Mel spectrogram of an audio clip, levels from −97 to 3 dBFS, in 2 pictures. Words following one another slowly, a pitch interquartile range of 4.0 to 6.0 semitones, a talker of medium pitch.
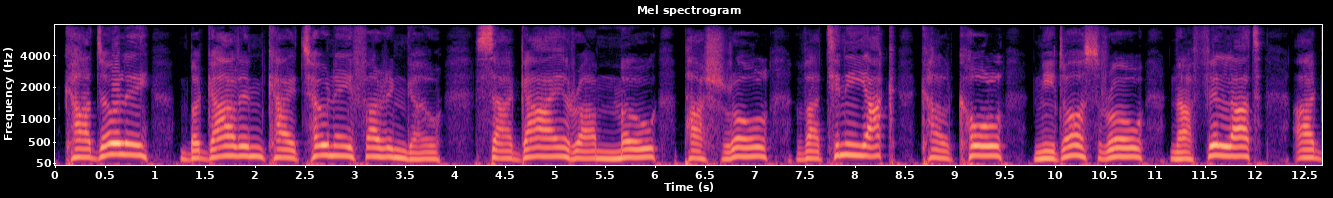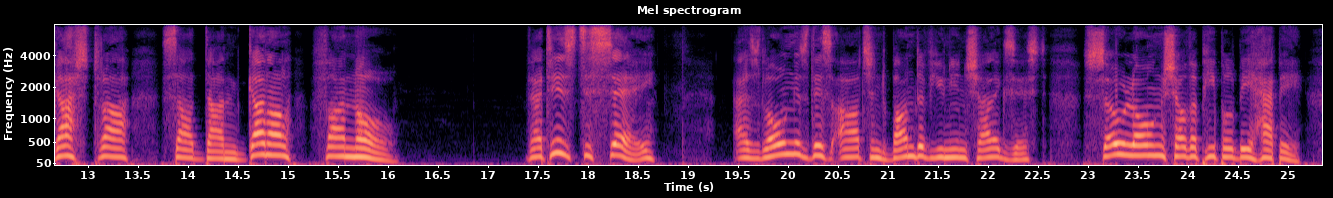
Yes: slow, 95 wpm; average, 4.5 semitones; medium, 180 Hz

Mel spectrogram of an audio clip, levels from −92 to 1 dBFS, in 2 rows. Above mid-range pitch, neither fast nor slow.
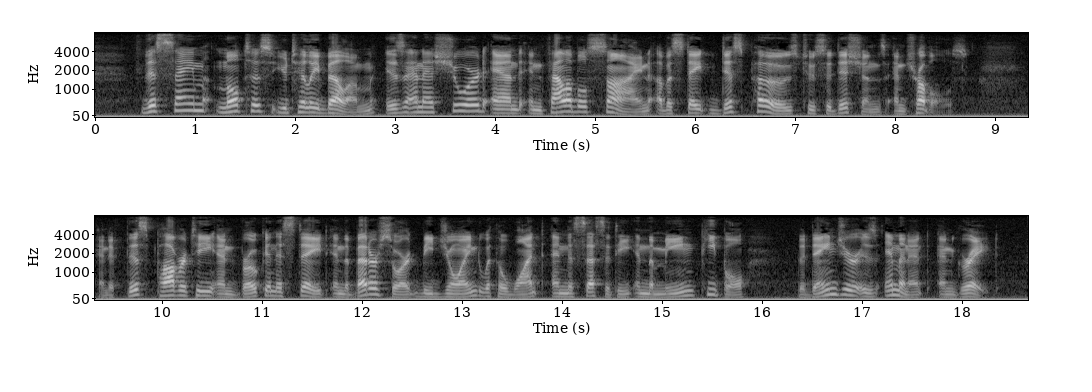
No: medium, 145 Hz; average, 150 wpm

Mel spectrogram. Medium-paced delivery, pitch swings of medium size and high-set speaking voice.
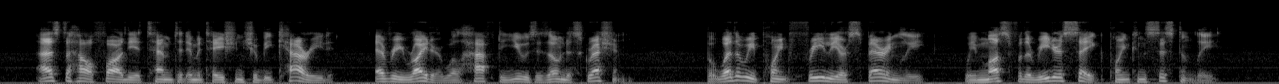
No: average, 165 wpm; average, 4.0 semitones; low, 110 Hz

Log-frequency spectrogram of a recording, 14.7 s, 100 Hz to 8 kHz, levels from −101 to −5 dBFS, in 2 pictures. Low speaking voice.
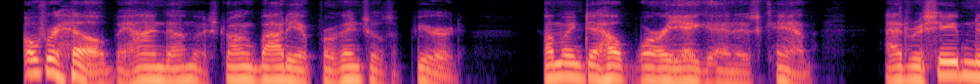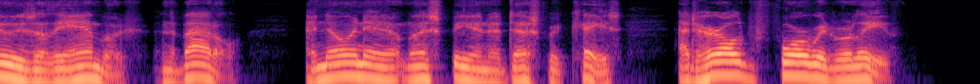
Yes: low, 120 Hz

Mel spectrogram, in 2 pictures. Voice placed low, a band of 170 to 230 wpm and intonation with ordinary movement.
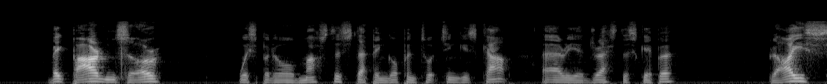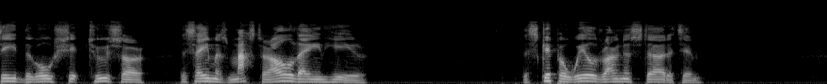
No: low, 115 Hz; average, 140 wpm; average, 4.5 semitones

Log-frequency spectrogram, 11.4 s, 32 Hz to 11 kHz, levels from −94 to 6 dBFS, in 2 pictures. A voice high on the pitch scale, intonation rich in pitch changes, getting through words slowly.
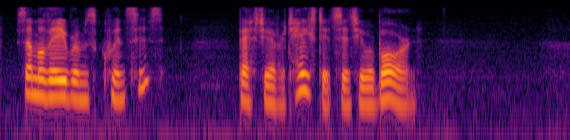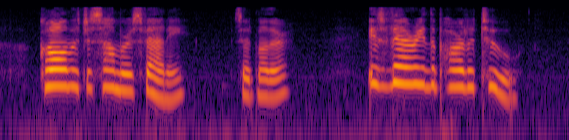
Yes: high, 225 Hz; wide, 8.3 semitones; slow, 125 wpm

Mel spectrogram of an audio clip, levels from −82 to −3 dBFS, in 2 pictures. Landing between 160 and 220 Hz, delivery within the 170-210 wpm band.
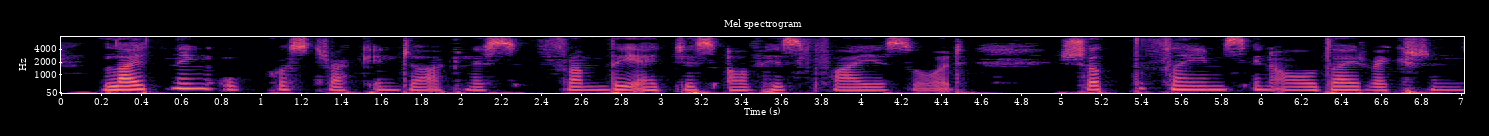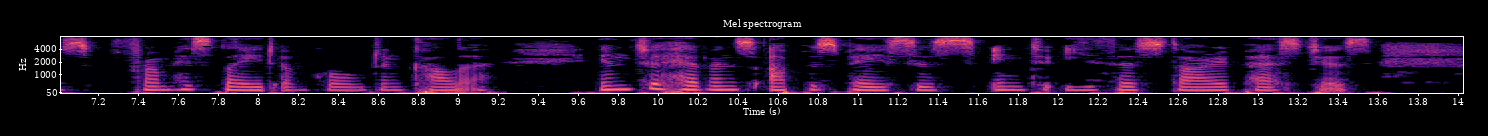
No: medium, 185 Hz; slow, 135 wpm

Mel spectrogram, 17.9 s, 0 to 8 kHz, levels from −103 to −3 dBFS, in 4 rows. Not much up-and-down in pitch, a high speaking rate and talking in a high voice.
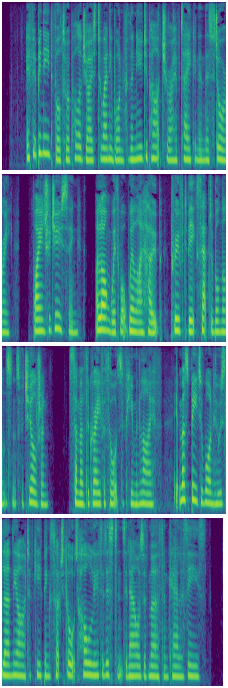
Yes: narrow, 2.0 semitones; fast, 225 wpm; high, 195 Hz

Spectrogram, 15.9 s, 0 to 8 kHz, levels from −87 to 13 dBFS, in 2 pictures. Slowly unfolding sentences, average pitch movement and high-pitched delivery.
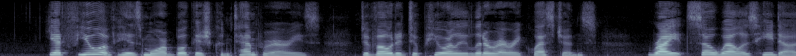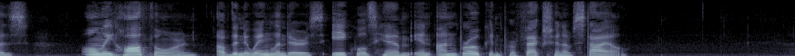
Yes: slow, 120 wpm; average, 3.3 semitones; high, 210 Hz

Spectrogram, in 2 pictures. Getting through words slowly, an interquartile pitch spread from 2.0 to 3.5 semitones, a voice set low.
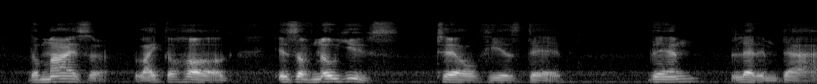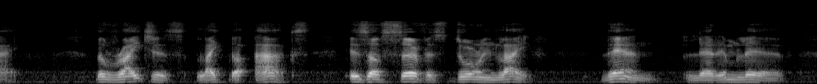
No: slow, 115 wpm; average, 4.2 semitones; low, 120 Hz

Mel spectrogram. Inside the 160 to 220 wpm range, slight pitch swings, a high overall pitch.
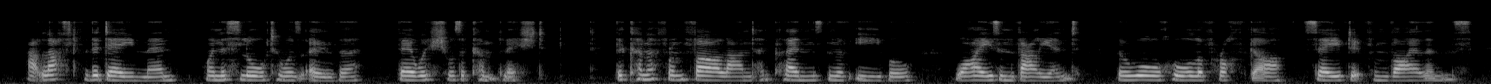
No: average, 150 wpm; narrow, 1.8 semitones; high, 195 Hz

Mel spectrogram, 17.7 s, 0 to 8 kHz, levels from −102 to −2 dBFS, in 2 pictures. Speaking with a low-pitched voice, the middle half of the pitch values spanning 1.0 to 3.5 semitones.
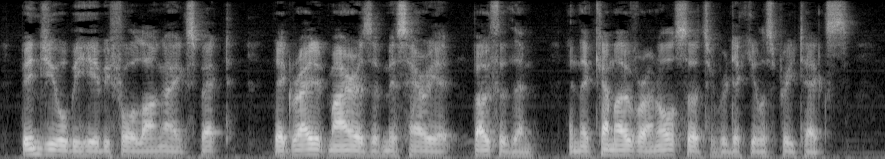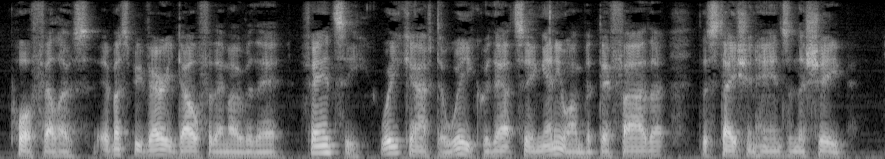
Yes: very low, 80 Hz; narrow, 2.6 semitones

